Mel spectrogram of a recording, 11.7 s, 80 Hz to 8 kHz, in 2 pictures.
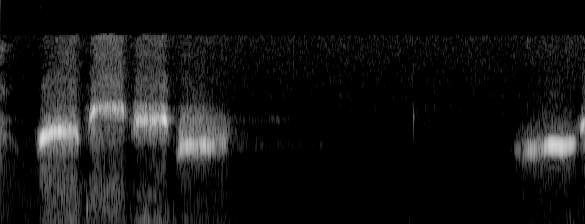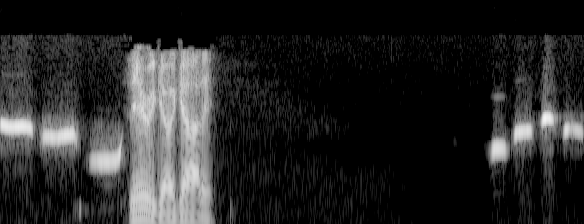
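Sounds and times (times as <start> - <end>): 
person whistling a tune: 0.4 - 2.4, 5.2 - 7.1, 10.8 - 11.6
speech: 7.1 - 8.0.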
